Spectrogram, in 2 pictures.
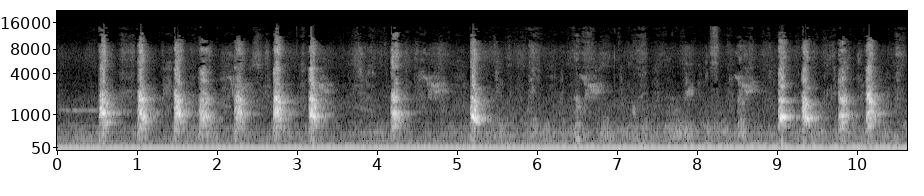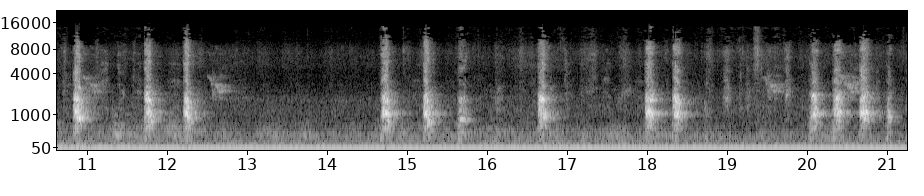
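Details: A female Pekingese puppy playing rough with her brother gives sharp, high yapping barks in quick bursts with short pauses between runs; Pekingese.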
